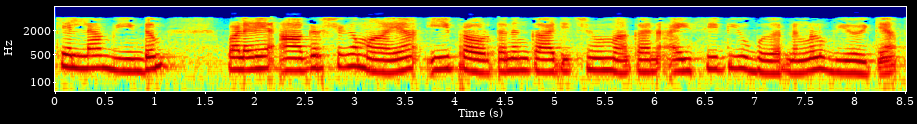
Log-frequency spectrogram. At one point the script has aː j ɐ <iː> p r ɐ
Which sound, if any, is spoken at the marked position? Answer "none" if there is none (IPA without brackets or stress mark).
iː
